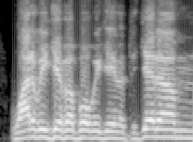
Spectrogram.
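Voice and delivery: ordinary talk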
